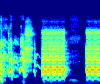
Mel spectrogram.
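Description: A phone ringtone in an improvised comedy scene: a few short, drum-like beats, then two loud sustained ringing bursts separated by a brief silence.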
